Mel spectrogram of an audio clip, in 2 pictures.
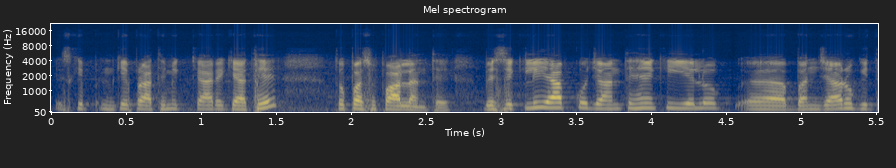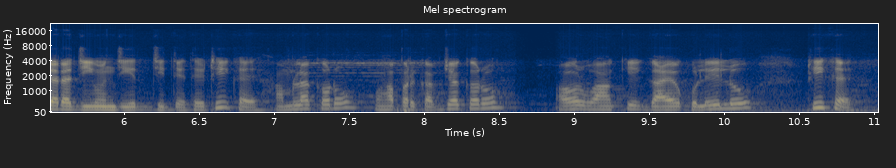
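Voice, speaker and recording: Bright, high-voiced male history teacher. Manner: repeats "ठीक है" often, explains slowly with restarts. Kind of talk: exam-prep history lecture.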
